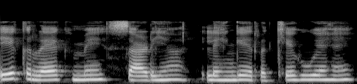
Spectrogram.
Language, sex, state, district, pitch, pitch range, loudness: Hindi, female, Uttar Pradesh, Lucknow, 210 Hz, 205-220 Hz, -14 LUFS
